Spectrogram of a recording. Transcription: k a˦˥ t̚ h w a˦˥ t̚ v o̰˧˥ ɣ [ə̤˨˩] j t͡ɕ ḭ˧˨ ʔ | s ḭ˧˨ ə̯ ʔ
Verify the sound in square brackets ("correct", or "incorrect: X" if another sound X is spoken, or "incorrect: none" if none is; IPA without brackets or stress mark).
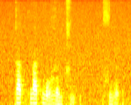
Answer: incorrect: ə˨˦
